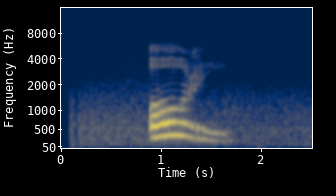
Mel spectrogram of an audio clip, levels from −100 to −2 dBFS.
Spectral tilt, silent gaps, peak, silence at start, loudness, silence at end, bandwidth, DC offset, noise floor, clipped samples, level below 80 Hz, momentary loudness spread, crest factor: -8.5 dB/octave; none; -8 dBFS; 0.85 s; -21 LUFS; 0.95 s; 5.4 kHz; under 0.1%; -67 dBFS; under 0.1%; -84 dBFS; 21 LU; 18 dB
